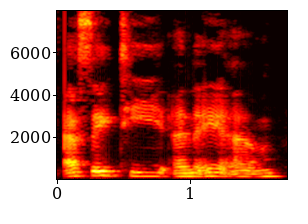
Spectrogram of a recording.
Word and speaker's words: Sat Nam: It's Satnam. It's pronounced Sat Nam.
